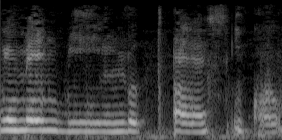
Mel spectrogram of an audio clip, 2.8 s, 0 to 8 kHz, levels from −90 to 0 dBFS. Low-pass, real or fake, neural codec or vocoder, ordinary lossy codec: 7.2 kHz; fake; codec, 24 kHz, 1.5 kbps, HILCodec; MP3, 32 kbps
